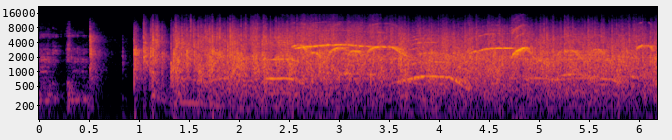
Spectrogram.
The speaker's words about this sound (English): Everybody wants a big hand. Yes, but there's also the medium hand, which most shows deserve.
